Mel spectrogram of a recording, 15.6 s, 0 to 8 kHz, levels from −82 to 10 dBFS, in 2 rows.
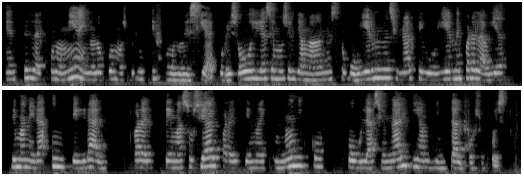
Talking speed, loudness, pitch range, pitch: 165 wpm, -26 LUFS, 235-280 Hz, 250 Hz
